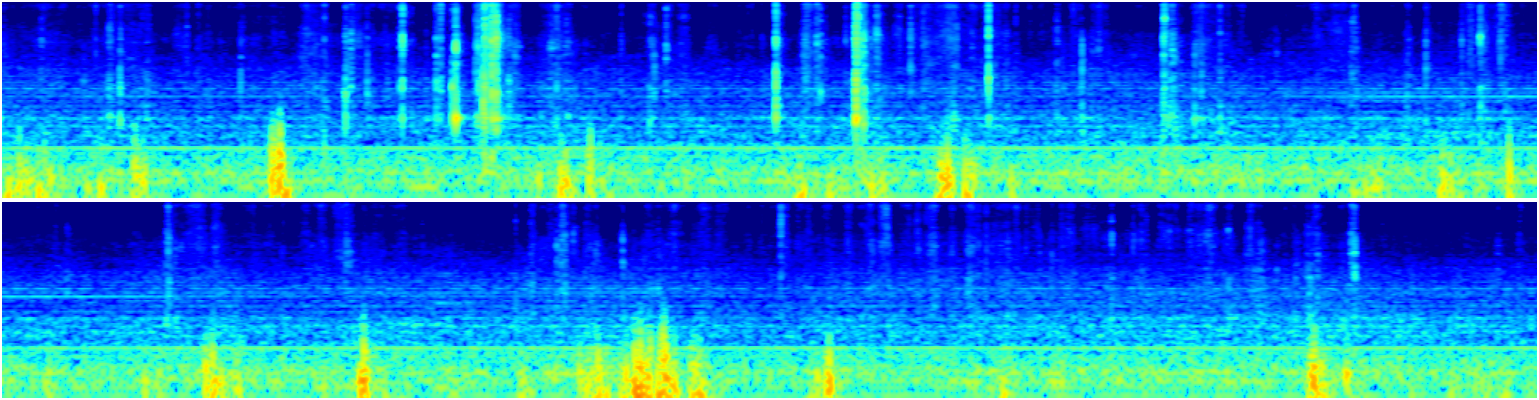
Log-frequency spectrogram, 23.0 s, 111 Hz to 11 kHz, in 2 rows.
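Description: Die-cut cardstock puppet pieces being handled, pressed out of their sheet and folded: irregular crisp rustles and clicks of stiff card, with soft knocks on the table and a longer burst of rustling about 16 seconds in.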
